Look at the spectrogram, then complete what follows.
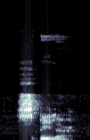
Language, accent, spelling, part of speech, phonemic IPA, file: English, Southern England, spieler, noun, /ˈspiːlə/, LL-Q1860 (eng)-spieler.wav
- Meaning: 1. A swindler, a gambler 2. A gambling club 3. A person who speaks fluently and glibly; a barker 4. A radio or television announcer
